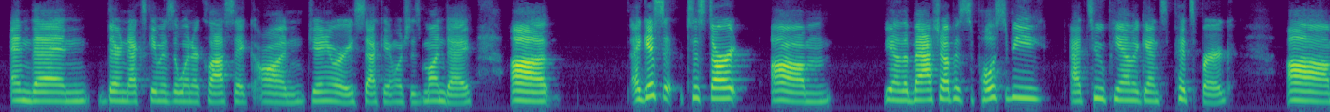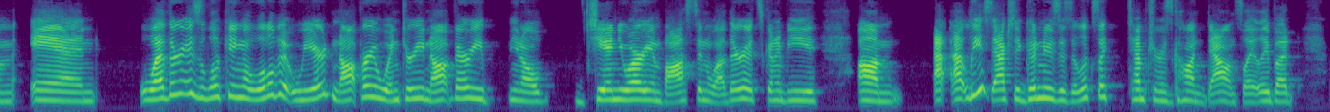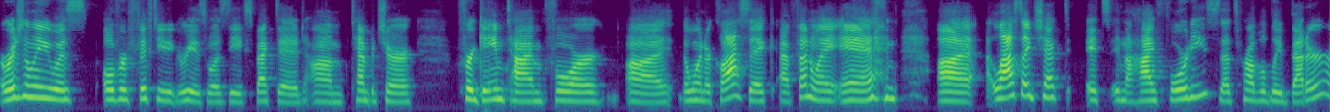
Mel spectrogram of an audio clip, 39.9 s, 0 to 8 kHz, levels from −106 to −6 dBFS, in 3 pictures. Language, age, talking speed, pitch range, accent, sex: English, 10-29, 160 wpm, 195-245 Hz, American, female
